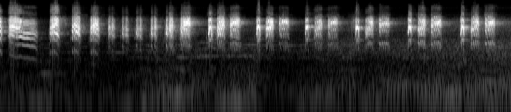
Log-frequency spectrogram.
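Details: Long-tailed shrike tutor recording for training kept songbirds: a quick descending rattle, then a long run of loud, short, high chirps and clipped notes, closely spaced and uneven in rhythm.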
